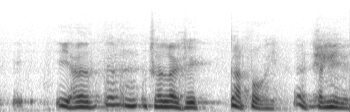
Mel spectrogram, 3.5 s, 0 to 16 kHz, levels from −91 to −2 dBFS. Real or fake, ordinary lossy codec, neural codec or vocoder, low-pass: fake; none; autoencoder, 48 kHz, 32 numbers a frame, DAC-VAE, trained on Japanese speech; 14.4 kHz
